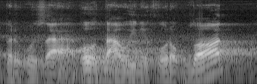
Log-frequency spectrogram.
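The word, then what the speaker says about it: ض: Oh tahu ini huruf dhad, yaitu caranya bagaimana tuh? Lidah, tepi lidah diputar.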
